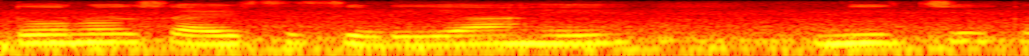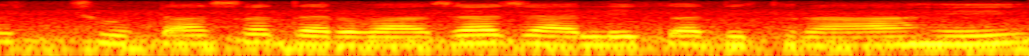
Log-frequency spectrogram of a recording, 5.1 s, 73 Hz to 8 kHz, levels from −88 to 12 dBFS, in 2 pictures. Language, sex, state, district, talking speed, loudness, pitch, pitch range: Hindi, female, Madhya Pradesh, Dhar, 165 wpm, -16 LUFS, 195 Hz, 180-210 Hz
